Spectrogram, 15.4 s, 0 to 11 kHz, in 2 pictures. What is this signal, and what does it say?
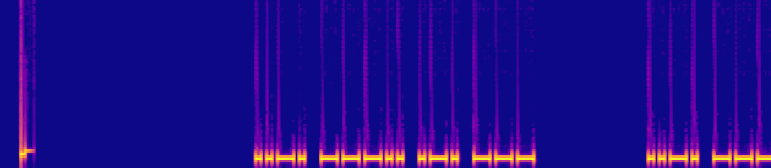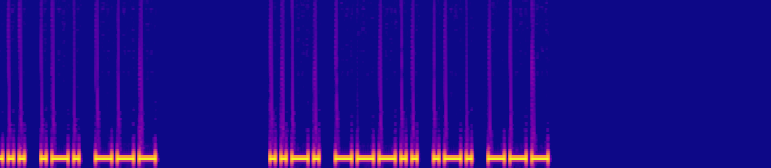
Morse code, heard as a keyed tone, about 22 wpm, 700 Hz. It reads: F8RO F8RO F8RO
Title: DXCC-100 Call Signs - 4 Characters - Repeated 3x - 22wpm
